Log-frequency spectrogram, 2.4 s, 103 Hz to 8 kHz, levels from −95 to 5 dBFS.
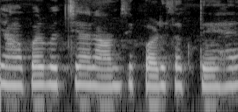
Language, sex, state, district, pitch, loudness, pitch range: Hindi, female, Uttar Pradesh, Etah, 290 Hz, -27 LUFS, 285-300 Hz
